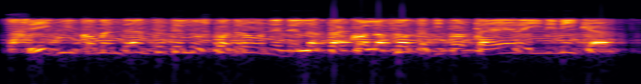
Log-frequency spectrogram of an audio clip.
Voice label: fly, dialogs italian; midway us; War Thunder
